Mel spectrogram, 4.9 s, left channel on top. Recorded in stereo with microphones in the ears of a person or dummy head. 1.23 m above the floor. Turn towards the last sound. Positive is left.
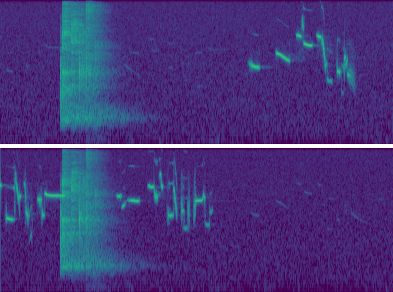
turn(degrees=-5)  # may be behind; listen again after turning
